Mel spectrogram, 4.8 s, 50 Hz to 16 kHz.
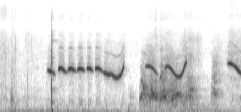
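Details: Rottweiler puppies from a 2024 litter of four, two males and two females, with their mother Hanna Gervi at a kennel on puppy-choosing day. A run of short high whistled whimpers, then long gliding whines that rise and fall.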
